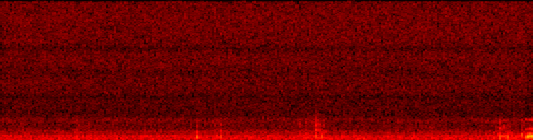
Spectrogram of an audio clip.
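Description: Steady low hum of a small room's background, with a few faint taps and rubs from a cardboard poster box being handled.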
